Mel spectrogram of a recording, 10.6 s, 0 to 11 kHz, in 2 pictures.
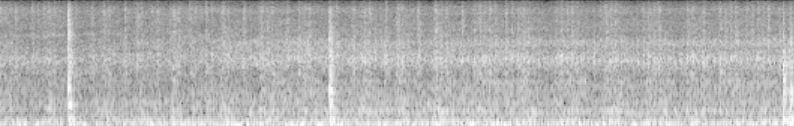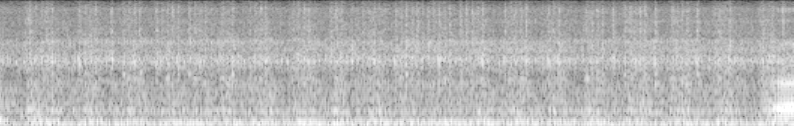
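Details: Audi A4 B6, 2.0 ALT petrol engine, cold start: as revs drop to low idle, sharp irregular knocks every couple of seconds over the hum and the engine jerks; owner suspects the camshaft phaser, unconfirmed; engine knocking at cold idle.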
